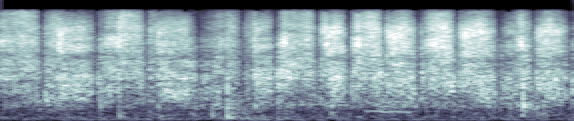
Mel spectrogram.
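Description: A PaintFX Soft Sander pad worked by hand makes rapid, rhythmic rasping scrubs, back-and-forth strokes repeating steadily and close, loud and continuous without any talk.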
